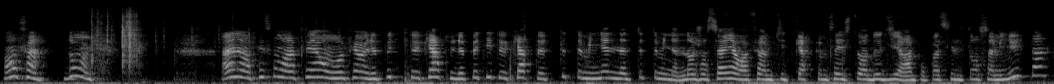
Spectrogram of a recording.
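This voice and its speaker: A woman with a high voice chats casually while she crafts, rambling from one thing to the next and joking as she goes. She fills her talk with little fillers and sounds hot and a bit worn by the heat. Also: moderate pace, a bit bright, a little hiss or hum. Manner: rambling, playful, chatty with many fillers and jokes. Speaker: crafting vlogger.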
